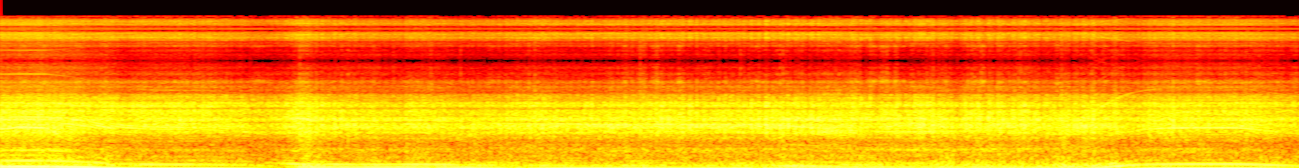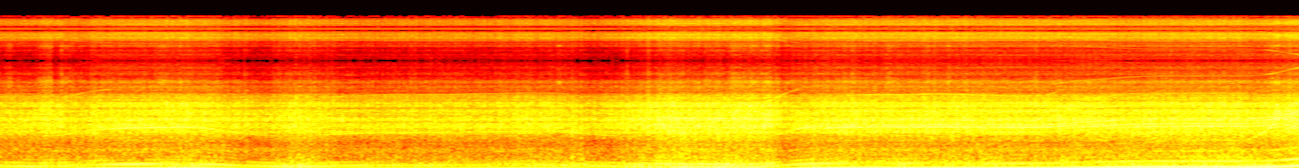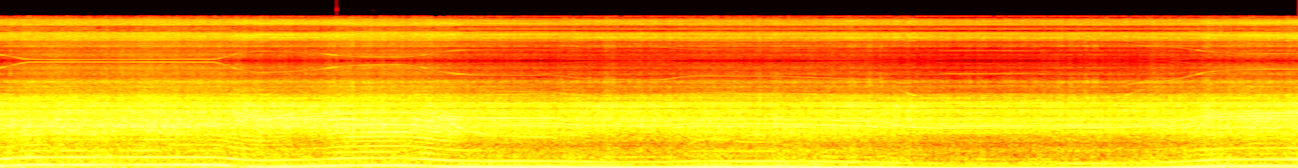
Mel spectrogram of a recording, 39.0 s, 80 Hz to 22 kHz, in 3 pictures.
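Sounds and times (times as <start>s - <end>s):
model airplane engine in flight: 21.5s - 38.9s.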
